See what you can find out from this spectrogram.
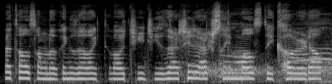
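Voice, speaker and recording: A woman with a notably high voice talks casually on a game livestream. Her manner is playful and exclamatory, and soft music plays behind her. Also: monotone, rapid-fire. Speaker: VTuber streamer, host. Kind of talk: casual livestream chat while gaming. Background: background music.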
